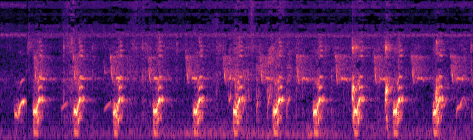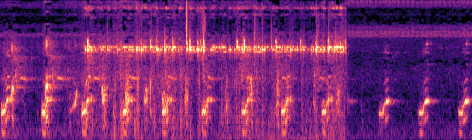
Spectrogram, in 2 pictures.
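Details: White-breasted waterhen (ruak-ruak) calls, used as playback in bird trapping that drew in two birds within seconds; steady series of short, harsh, rising notes about two per second, with a shrill electronic-sounding tone partway through.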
